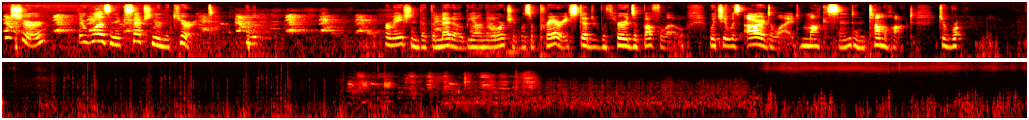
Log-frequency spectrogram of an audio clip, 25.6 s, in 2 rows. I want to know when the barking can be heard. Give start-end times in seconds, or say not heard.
0.0-6.7.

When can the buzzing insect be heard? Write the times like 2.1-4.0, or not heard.
not heard.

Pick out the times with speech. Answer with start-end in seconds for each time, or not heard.
0.0-3.2, 4.8-11.9.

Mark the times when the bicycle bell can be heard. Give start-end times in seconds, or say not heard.
not heard.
